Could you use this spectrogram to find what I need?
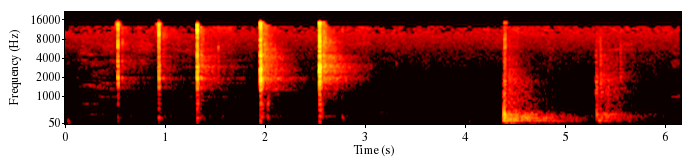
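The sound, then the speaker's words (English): Hammers drive nails in a steady rhythm, five sharp metallic knocks that grow louder, followed by two heavier, booming hits that ring out and fade. No voices are heard. “But we've got a few hammers and some nails.”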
